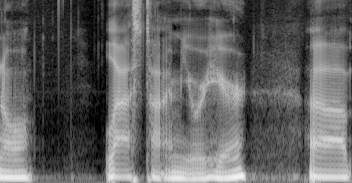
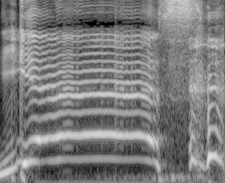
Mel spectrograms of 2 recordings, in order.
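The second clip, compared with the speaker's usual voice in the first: put-on very high, stretched-out, happy shriek; 3 dB quieter than usual. Retelling a library visit with an excited kid: imitating a child screaming. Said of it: "he just screams the whole time".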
